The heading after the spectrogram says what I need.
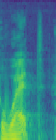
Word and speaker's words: whet: To whet your appetite. Now you might be thinking, okay, I can spell wet. Dry, wet. No, it's not that wet. It's spelled W-H-E-T. W-H-E-T, pronounced wet.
